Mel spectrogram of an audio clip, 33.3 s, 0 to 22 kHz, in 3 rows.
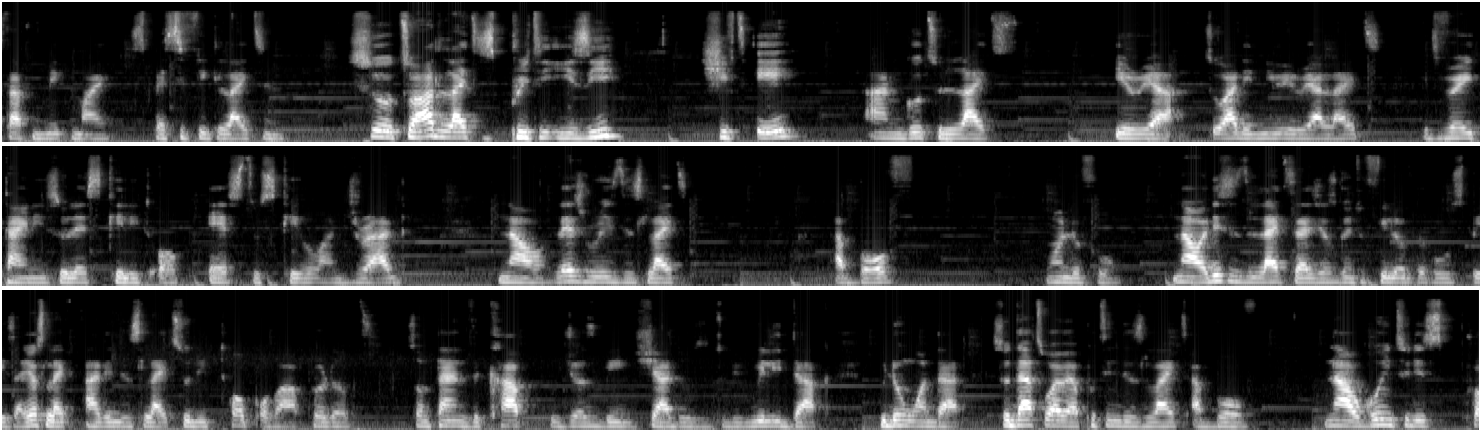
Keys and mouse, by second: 4.1-4.6 middle drag, 5.8 shift+a, 11.7 s, 16.4-19.8 drag, 20.3-21.3 middle drag.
